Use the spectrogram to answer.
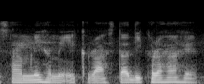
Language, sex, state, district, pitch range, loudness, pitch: Hindi, male, West Bengal, Alipurduar, 95-105 Hz, -17 LUFS, 100 Hz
